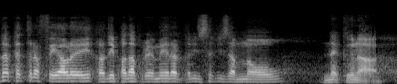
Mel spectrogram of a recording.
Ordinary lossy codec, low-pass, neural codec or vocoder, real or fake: AAC, 32 kbps; 10.8 kHz; codec, 16 kHz in and 24 kHz out, 0.9 kbps, LongCat-Audio-Codec, four codebook decoder; fake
